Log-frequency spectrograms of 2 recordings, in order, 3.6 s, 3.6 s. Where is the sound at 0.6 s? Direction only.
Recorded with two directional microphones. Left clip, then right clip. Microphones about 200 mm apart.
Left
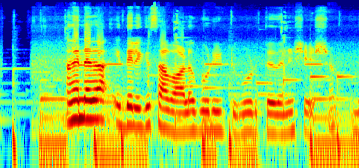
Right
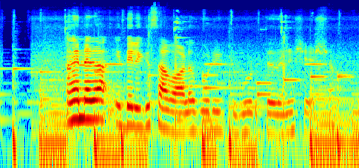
10° left (ahead or behind).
